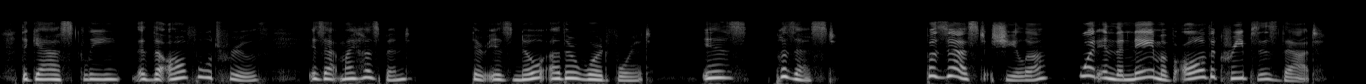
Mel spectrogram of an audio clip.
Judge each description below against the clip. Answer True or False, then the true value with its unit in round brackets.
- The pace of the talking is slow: True (120 wpm)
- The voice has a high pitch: True (245 Hz)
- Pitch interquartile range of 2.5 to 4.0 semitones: False (4.8 semitones)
